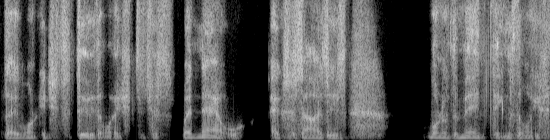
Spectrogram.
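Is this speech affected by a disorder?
Yes: vocal cord cancer, head and neck cancer, right vocal cord; right vocal cord carcinoma, stage three, 50 mm tumour, onset about 51, debulked not excised, chemoradiotherapy; three years out of treatment, no recurrence; normal voice kept, earlier voice croaky, weak, vanishing, breathing restricted, night choking, difficult intubation.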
